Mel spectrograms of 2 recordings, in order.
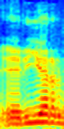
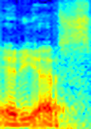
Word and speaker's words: arrears: ये बहुवचन में एरियर हम लोग बोल देते हैं, एरियर, एरियर, लेकिन वो है एरियर्स बहुवचन, एस लगा के बोलते हैं हम। एरी या आर यहाँ साइलेंट हो जाएगा, आ इसका उच्चारण ज, एरियर्स, एरियर्स हमेशा।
